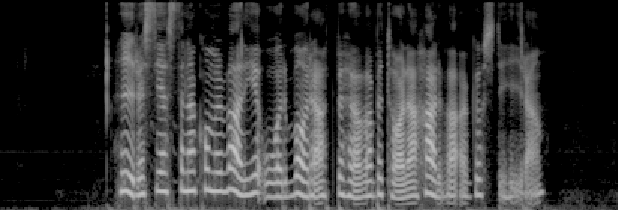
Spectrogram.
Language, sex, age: Swedish, female, 49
